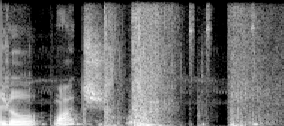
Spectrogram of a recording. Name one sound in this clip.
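A magic blast bursts with a rushing whoosh.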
